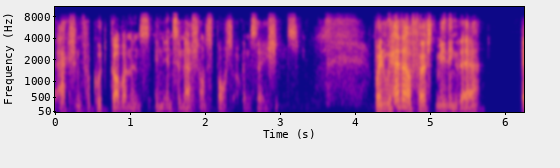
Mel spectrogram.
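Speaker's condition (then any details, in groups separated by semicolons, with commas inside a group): No condition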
